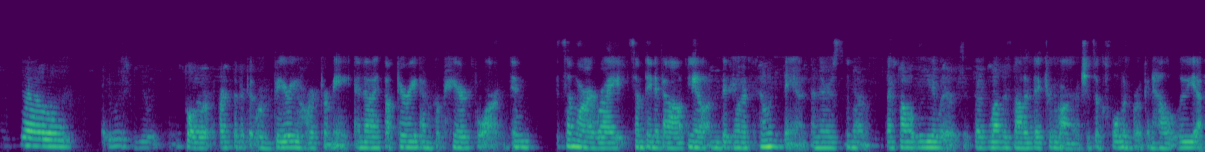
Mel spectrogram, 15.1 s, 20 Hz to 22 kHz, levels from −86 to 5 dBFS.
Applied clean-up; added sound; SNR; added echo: neural mask model DeepFilterNet 3.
